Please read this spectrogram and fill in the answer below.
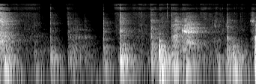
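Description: A few light clicks and rustles of electrical wires and connectors being handled and pushed up into a ceiling junction box, in a series of short separate sounds with a small cluster about two and a half to three seconds in.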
